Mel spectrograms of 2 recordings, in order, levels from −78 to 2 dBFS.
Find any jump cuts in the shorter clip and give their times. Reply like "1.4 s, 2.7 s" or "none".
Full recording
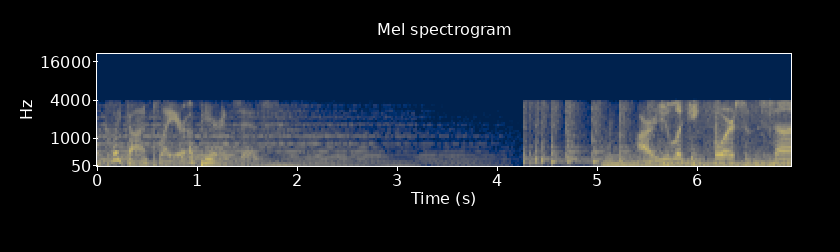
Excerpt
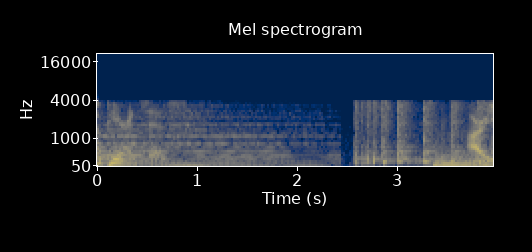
2.4 s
